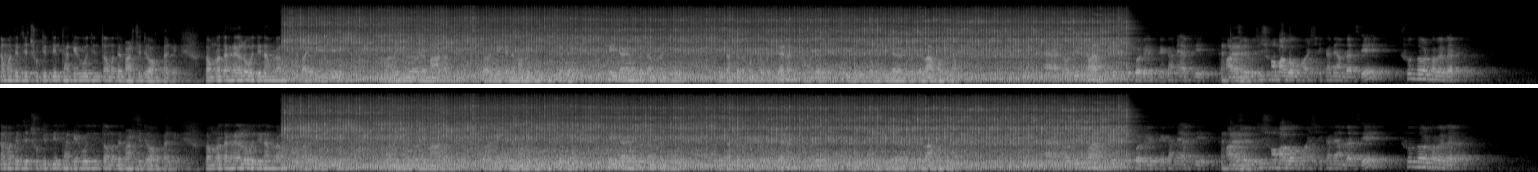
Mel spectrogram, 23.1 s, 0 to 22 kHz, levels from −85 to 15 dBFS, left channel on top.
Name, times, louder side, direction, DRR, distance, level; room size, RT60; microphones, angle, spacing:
voice 1, 0.0-5.2 5.7-7.0 7.2-8.7 9.1-10.3 10.8-14.5 16.3-16.5 18.3-18.7, left 2 dB, 85° left, 6 dB, 0.8 m, -30 dB
sound 1, 4.2-16.9, equal, ahead, 0.4 m, -29 dB
voice 2, 15.6-18.1 18.4-20.7 21.0-21.8, left 2 dB, 45° left, 3 dB, 0.7 m, -32 dB
6.6 x 6.0 x 4.3 m, 1.2 s
head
